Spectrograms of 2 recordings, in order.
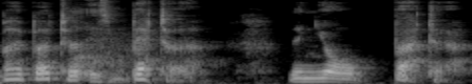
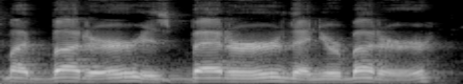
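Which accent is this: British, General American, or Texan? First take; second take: British; Texan. First: It is spoken in a British RP accent. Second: It is spoken in a Texan accent. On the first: "But in perfect received pronunciation" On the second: "And in Texas"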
